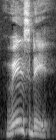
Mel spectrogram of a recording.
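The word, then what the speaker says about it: Wednesday: pronounce करते हैं जो कि गलत है इसका सही प्रोनंसिएशन है वेनसडे पांचवा है थर्सडे जिसे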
